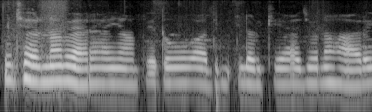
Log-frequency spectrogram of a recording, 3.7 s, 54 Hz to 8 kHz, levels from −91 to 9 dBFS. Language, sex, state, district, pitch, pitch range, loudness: Hindi, female, Chhattisgarh, Raipur, 195 Hz, 185-195 Hz, -19 LUFS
